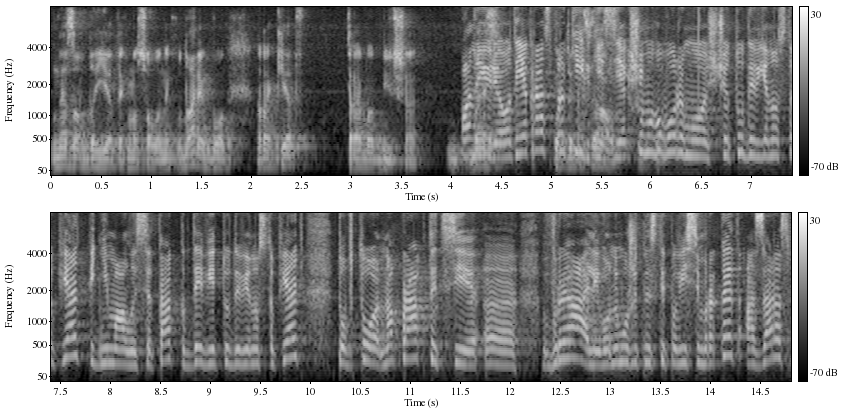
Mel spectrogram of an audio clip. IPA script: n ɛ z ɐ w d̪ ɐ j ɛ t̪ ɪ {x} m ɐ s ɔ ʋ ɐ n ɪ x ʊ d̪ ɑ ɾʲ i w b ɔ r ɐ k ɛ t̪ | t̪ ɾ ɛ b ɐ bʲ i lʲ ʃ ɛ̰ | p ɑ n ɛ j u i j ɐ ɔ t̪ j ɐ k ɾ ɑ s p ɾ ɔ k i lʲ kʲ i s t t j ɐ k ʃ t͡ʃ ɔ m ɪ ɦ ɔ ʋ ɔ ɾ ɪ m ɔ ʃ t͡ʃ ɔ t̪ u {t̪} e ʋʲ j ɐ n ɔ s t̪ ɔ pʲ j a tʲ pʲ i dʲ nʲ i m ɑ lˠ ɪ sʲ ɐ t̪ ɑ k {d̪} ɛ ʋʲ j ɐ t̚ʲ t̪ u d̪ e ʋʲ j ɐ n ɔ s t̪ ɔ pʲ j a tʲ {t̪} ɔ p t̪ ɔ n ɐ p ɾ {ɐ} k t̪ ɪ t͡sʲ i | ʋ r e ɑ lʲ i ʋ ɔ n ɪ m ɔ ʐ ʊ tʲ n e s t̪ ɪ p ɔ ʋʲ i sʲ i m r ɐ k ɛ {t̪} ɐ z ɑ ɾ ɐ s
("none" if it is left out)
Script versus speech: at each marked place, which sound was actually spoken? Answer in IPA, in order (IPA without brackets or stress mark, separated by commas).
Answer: x, d̪, d̪, t̪, ɑ, t̪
